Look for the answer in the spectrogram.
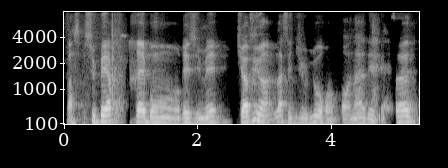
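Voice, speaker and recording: A man's voice: mid-range voice, measured pace, a little hiss or hum. A man hosting a casual interview who jokes and laughs often. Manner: relaxed, joking, laughs often. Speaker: interview host.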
